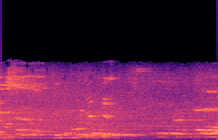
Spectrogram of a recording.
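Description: Indistinct voices calling out in a large gym hall, with no clear words.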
